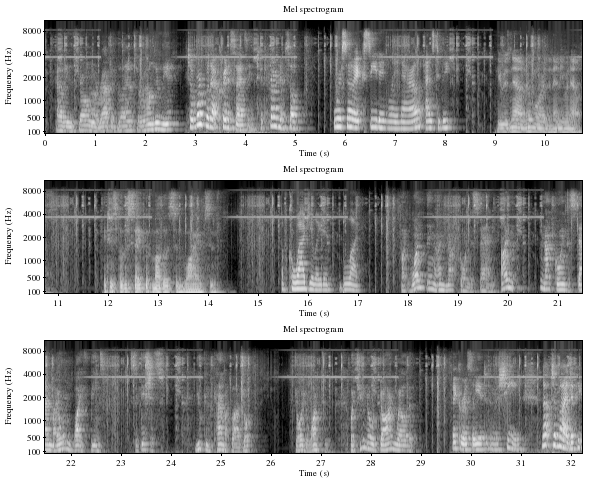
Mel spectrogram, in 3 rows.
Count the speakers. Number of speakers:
7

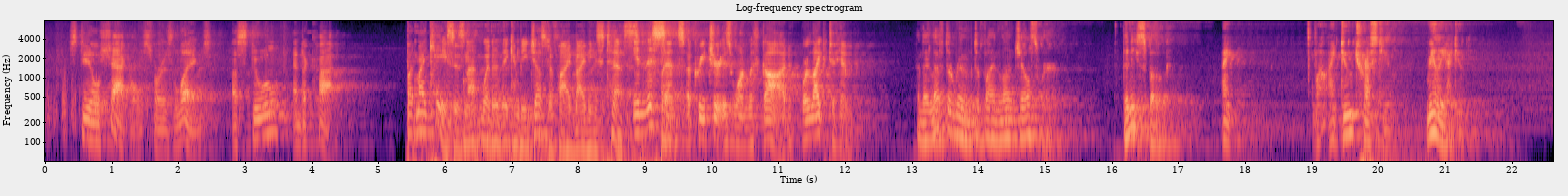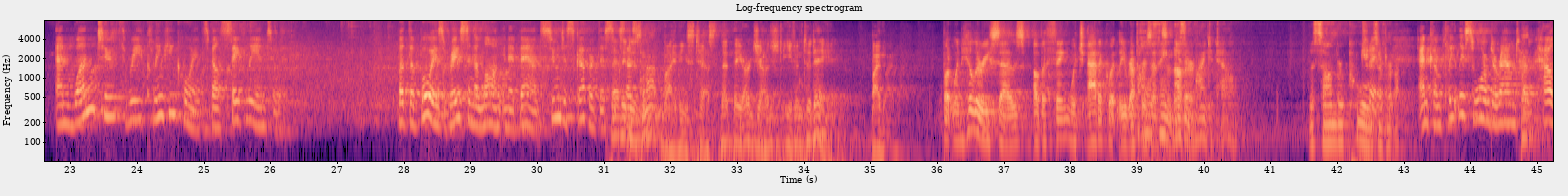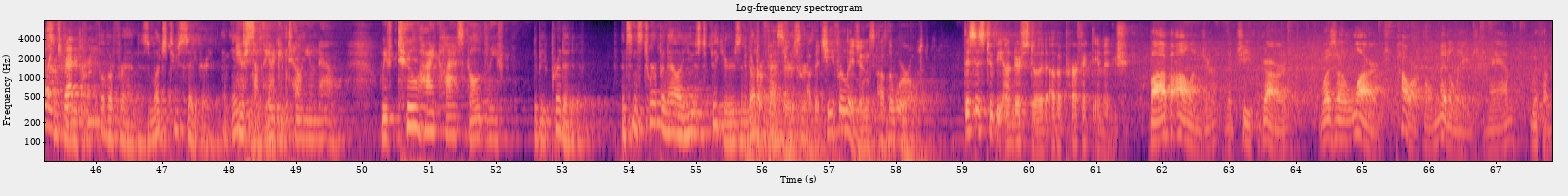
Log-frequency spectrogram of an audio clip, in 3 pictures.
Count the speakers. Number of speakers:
6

